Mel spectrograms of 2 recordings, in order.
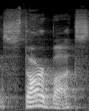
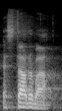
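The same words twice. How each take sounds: First: It is said in an American accent. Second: It is said in an Andalusian accent, sounds cut. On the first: "like I would say it in the United States" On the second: "he was saying Starbucks"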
